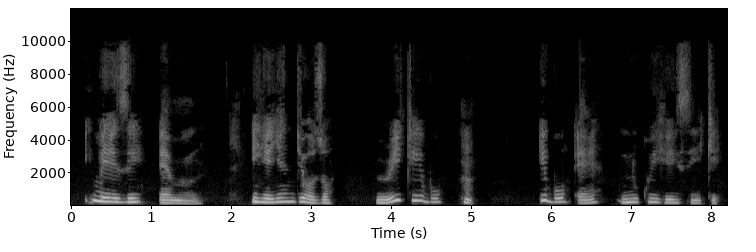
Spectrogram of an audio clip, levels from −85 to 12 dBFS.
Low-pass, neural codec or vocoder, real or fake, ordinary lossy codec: 9.9 kHz; vocoder, 22.05 kHz, 80 mel bands, WaveNeXt; fake; AAC, 32 kbps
